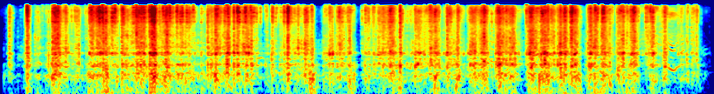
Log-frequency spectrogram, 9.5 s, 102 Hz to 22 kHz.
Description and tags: SonicSnap HKBE 03
Belgium, Ghent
